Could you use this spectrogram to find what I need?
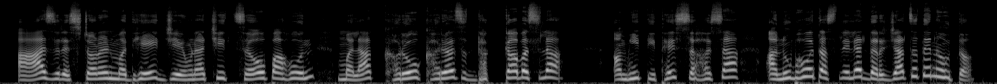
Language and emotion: Marathi, disgusted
